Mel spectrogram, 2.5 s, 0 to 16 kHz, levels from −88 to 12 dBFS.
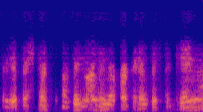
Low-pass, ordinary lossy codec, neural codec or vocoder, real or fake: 14.4 kHz; MP3, 48 kbps; codec, 44.1 kHz, 0.9 kbps, DAC; fake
